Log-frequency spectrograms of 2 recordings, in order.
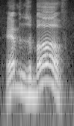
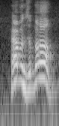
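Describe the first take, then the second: First: It is said in a put-on Texas accent. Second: It is said in the speaker's plain accent.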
